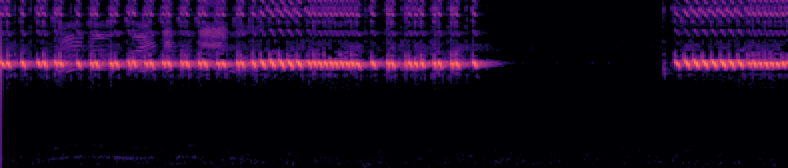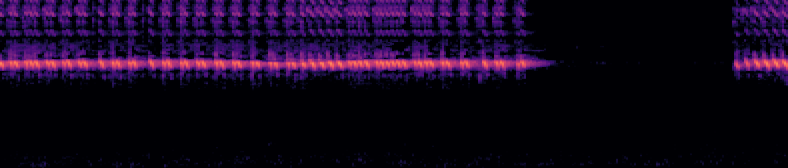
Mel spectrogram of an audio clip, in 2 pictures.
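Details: A male Emma field cricket (Teleogryllus emma) sings long bouts of rapid, pure chirps, high-pitched and evenly pulsed, like a rolling bell, calling to females through the night.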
